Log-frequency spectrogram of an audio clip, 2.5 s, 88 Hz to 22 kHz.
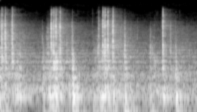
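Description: A ratchet tightens the hood alignment bolts on an S550 Mustang, giving short, quiet bursts of rapid clicking in several strokes with brief pauses between them, close by and with no talk.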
